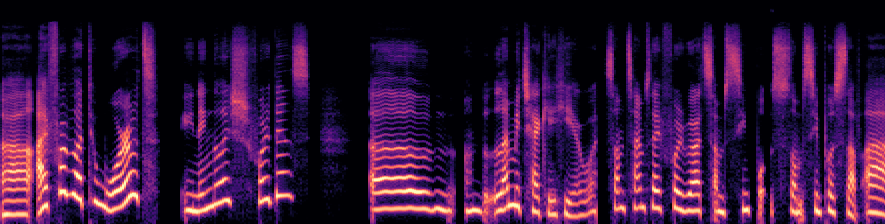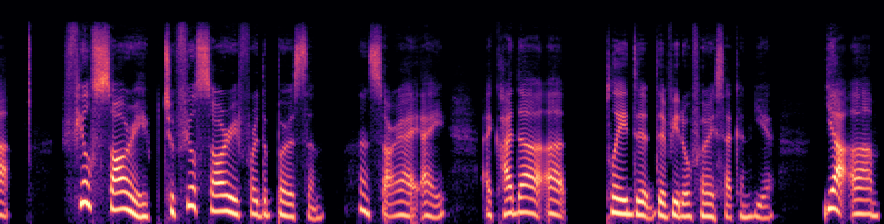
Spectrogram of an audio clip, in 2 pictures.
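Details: Adult speaker; ordinary speech.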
